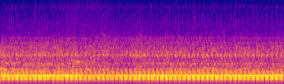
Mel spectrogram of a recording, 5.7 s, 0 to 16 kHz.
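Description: Yamaha R1 sportbike's inline-four engine running steadily at low revs as the bike rolls slowly along.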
